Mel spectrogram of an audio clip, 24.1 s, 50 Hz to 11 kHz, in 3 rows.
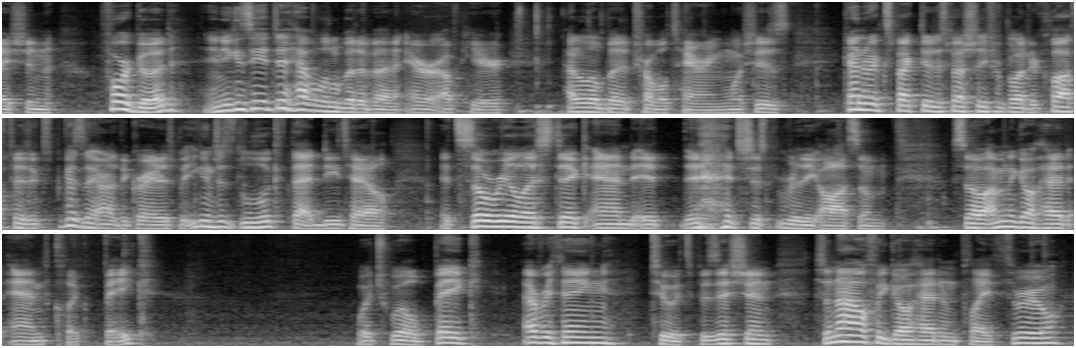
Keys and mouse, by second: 16.5-19.8 drag, 23.5 middle click.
